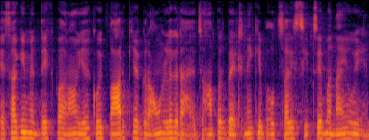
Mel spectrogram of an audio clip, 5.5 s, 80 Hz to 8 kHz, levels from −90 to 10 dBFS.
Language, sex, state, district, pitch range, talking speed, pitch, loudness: Hindi, male, Delhi, New Delhi, 110-115 Hz, 270 wpm, 115 Hz, -21 LUFS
